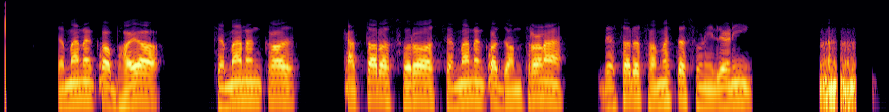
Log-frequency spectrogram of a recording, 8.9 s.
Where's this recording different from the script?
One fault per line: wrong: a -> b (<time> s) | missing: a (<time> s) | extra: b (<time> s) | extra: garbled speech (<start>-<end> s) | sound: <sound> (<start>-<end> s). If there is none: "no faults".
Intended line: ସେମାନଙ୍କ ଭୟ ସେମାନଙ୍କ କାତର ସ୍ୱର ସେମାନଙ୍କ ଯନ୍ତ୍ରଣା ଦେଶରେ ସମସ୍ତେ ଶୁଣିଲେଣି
sound: laugh (8.2-8.6 s)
